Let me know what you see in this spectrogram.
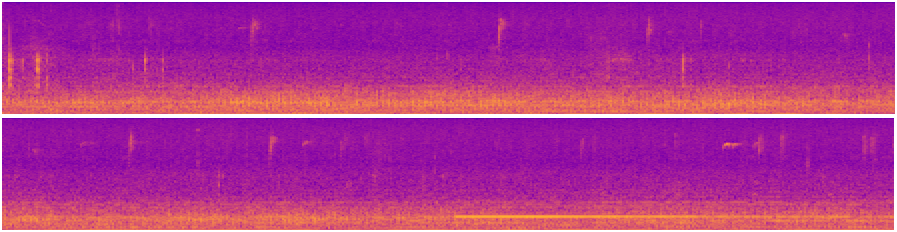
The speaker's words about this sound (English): Maybe you could just kind of dig the fluttering sound of the chopper. That's not bad. Listen to it. Its tone is improving. You hear that? Kind of got a fluttering thing going now.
